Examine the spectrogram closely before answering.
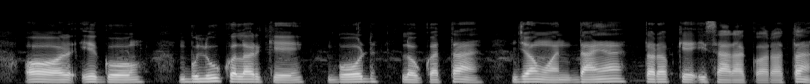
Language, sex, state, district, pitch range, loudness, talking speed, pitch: Bhojpuri, male, Bihar, East Champaran, 110-125 Hz, -17 LUFS, 95 wpm, 115 Hz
